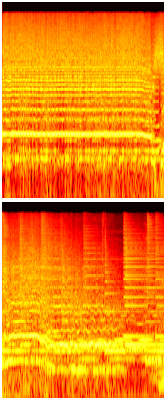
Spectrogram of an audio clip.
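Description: Live church worship music: singers with guitar and keyboard accompaniment, a long note held for about three seconds before the tune moves on.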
